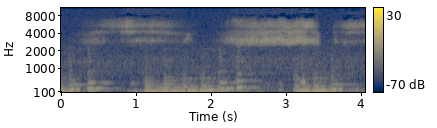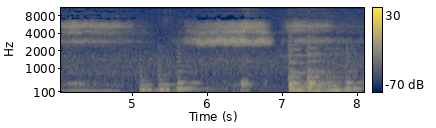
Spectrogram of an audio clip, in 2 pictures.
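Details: Labrador dog snoring while asleep and dreaming: rough, whistling breaths about every two seconds, with background music.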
